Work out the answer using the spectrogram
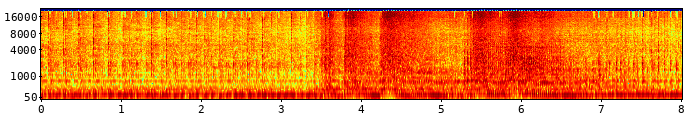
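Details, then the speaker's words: Honda CB350 basket-case twin, first start on electric start, no exhaust fitted, carbs not yet tuned; loud open-pipe twin on both cylinders, crisp lumpy idle picking up cleanly on blips. Normal idle and revving. "this was awesome the thing it's running like I swear it's running perfect it sounds really good when I get some exhaust on it I'll tune the carbs up a little bit"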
